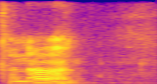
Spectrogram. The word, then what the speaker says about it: Kanan: He says his name is pronounced Kanan.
